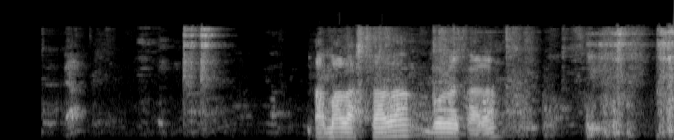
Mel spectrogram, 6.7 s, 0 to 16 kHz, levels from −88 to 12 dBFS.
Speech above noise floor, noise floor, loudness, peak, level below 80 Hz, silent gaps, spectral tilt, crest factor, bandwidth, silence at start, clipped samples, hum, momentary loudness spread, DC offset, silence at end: 45 dB; -60 dBFS; -17 LUFS; 0 dBFS; -68 dBFS; none; -2.5 dB/octave; 20 dB; 8.2 kHz; 0.65 s; under 0.1%; none; 21 LU; under 0.1%; 0 s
